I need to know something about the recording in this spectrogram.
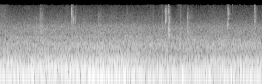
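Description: A car engine rumbles steadily, a low, continuous drone as the driver downshifts into second gear to take a turn, with a few faint clicks and ticks above the engine noise.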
